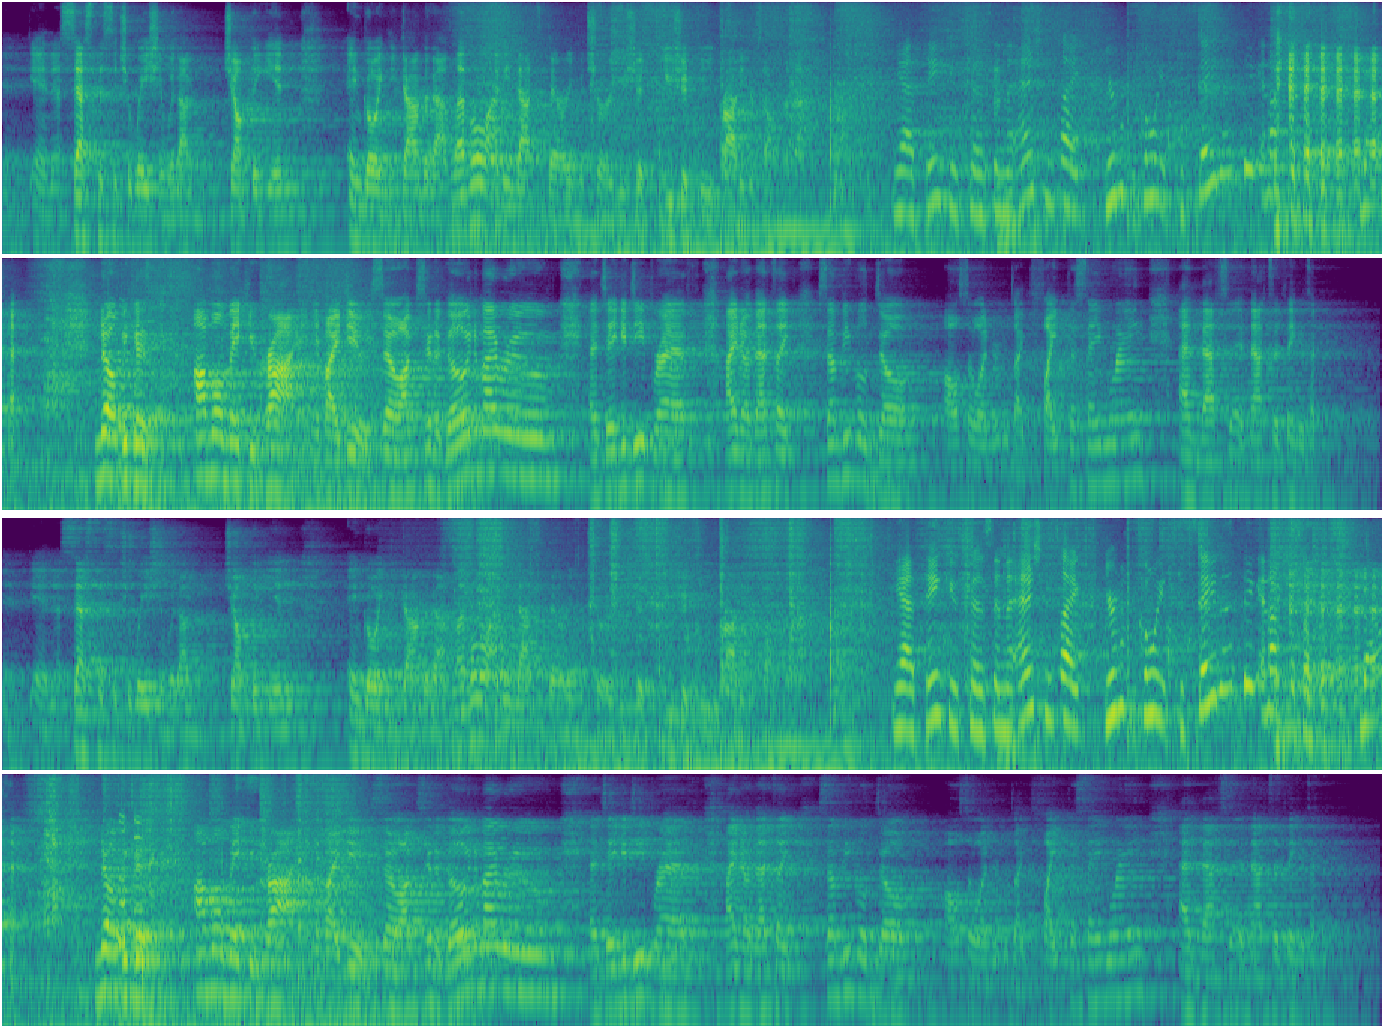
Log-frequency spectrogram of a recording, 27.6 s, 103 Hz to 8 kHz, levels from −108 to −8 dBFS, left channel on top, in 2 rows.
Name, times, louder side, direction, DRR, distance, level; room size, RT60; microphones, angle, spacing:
voice 1, 0.0-8.1 9.9-10.2 12.7-13.8 14.4-22.9 23.2-26.9, left 3 dB, 60° left, 5 dB, 1.2 m, -31 dB
sound 1, 3.8-17.5, right 3 dB, 75° right, 1.9 m, -39 dB
voice 2, 8.9-13.1 13.6-13.9 14.9-15.2, right 6 dB, 45° right, 15 dB, 0.3 m, -30 dB
20.5 x 9.3 x 7.2 m, 2.4 s
head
